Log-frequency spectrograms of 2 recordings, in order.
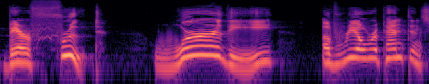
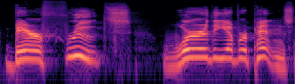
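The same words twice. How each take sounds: First: "worthy" set apart by pauses and lifted; paused emphasis. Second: "worthy" leaned on in one flowing loud line; one sweep with the weight on "worthy"; stress on worthy. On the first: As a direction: break it up phrase by phrase, "worthy" alone. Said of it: "Notice, repentance has fruit". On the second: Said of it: "repeats the phrase more slowly". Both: Shown as a demonstration.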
